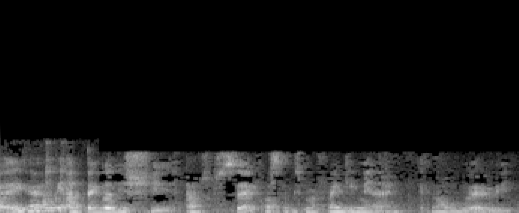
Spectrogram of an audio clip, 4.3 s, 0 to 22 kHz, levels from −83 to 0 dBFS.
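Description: In this speech recording, the sound turns abruptly duller from 0.82 s to the end, with nothing above 6.3 kHz and stronger codec artefacts, but no gap. It's an adaptive stream at a lower bitrate, consistent with a switch from roughly 96 to about 27 kbit/s AAC after the connection slowed.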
